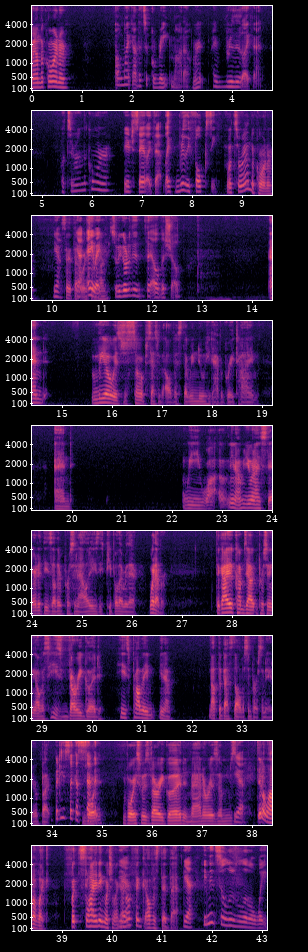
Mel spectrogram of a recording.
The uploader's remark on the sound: I forgot to turn the mic on when we recorded this so turn up the volume!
